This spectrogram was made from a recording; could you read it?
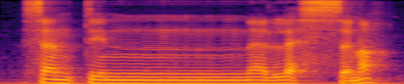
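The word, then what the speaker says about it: Sentinelleserna: Eh, och där bor en befolkning som heter, ska se om jag kan uttala det Sentinellesserna. – Mm. Det är säkert rätt, jag har ingen aning. Ja, det är rätt.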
